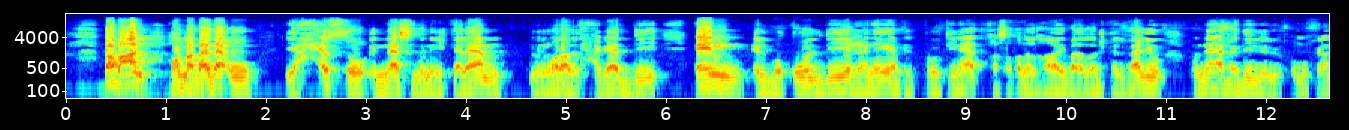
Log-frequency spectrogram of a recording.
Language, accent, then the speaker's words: Arabic; Egypt; بس ربنا وفقنا احنا كمصريين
